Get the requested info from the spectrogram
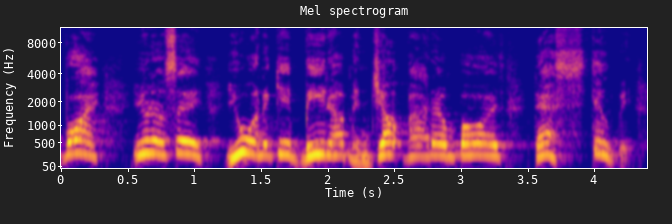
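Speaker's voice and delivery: scolding mom. Retold or imitated.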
